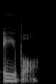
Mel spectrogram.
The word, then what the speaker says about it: Abel: The sound of the original word was more like heel but through the Greek we receive it as Abel.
